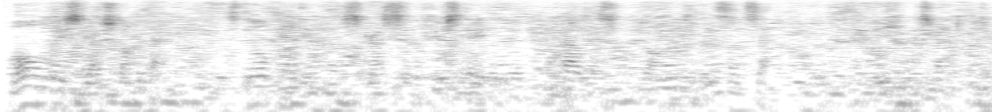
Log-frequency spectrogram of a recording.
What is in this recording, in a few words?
male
